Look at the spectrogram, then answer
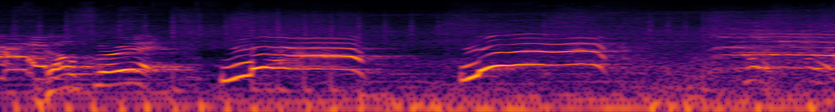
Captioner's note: screams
